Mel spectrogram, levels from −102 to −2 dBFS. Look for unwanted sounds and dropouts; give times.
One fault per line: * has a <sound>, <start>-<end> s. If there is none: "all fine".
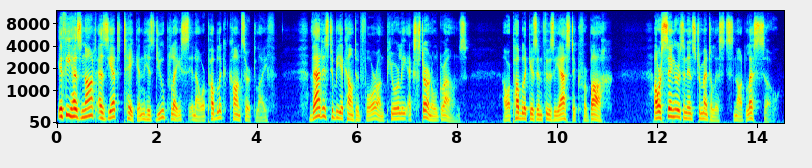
all fine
